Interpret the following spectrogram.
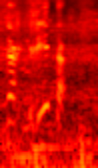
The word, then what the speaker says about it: Vergriete: Then another mayor came in with the surname Vergriete. It rhymes with "frite" (French fry). Mr. Vergriete throws a dozen yellow plastic potatoes, and one blue and another white.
